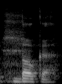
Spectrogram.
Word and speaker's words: bokeh: Plus is it has this new thing called bokeh. Am I pronouncing it right? Because you're the camera guy. Bokeh. Bokeh, okay, sorry.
